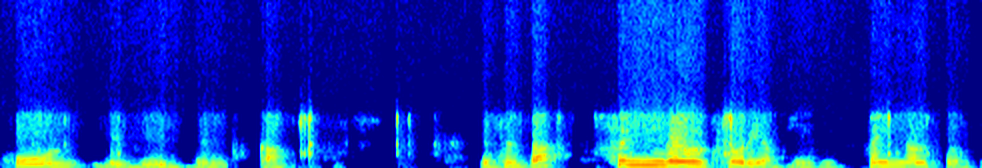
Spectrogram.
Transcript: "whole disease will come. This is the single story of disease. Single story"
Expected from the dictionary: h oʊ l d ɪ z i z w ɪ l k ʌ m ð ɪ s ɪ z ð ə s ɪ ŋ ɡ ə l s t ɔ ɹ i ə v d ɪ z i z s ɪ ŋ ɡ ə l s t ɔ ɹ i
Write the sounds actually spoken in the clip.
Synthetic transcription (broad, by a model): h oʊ l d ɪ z i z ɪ n k ʌ m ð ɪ s ɪ z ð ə s ɪ ŋ ɡ ə l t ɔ ɹ i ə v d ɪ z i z s ɪ ŋ ɡ ə l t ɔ ɹ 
